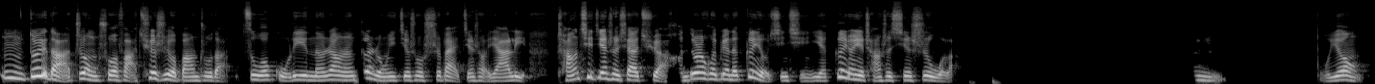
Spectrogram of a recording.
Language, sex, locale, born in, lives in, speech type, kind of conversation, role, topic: Chinese, female, zh-CN, China, United States, read, expert-assistant, expert, 大家常说“孩子三岁定终身”，这句话真的有科学根据吗？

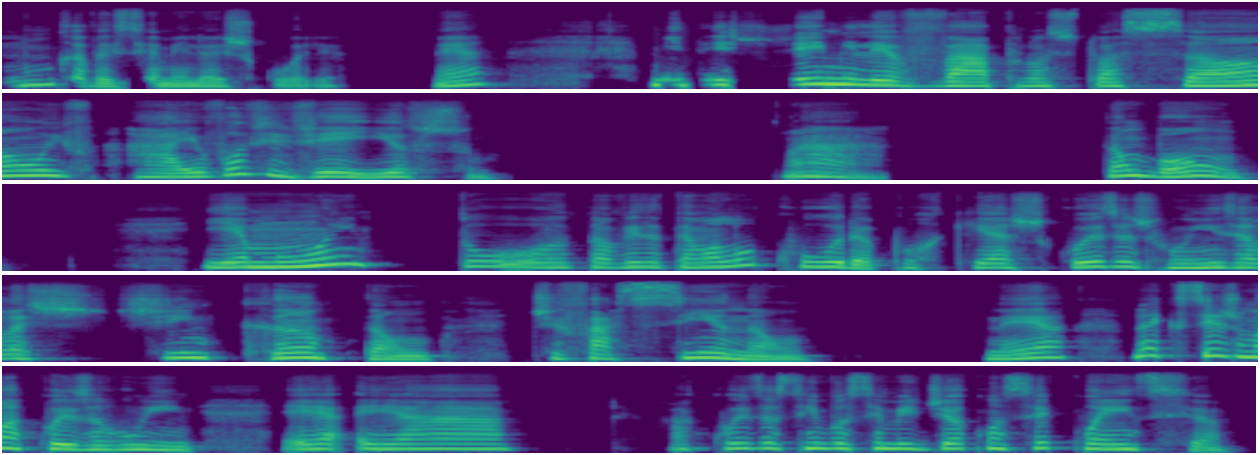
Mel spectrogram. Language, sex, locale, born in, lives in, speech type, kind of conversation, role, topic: Portuguese, female, pt-BR, Brazil, Portugal, conversation, podcast, guest, Como você se recupera emocionalmente de uma escolha ruim?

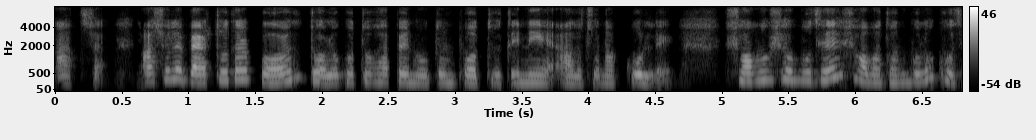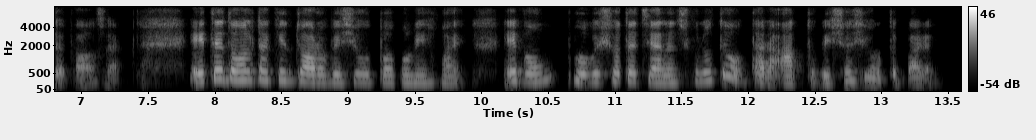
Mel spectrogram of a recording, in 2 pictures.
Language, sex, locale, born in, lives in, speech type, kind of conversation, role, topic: Bengali, female, bn-BD, Bangladesh, Bangladesh, read, expert-assistant, expert, দু’জনের একসাথে চিন্তা করলে কোন কোন নতুন আইডিয়া আসতে পারে, আমরা কীভাবে সেটা কাজে লাগাতে পারি?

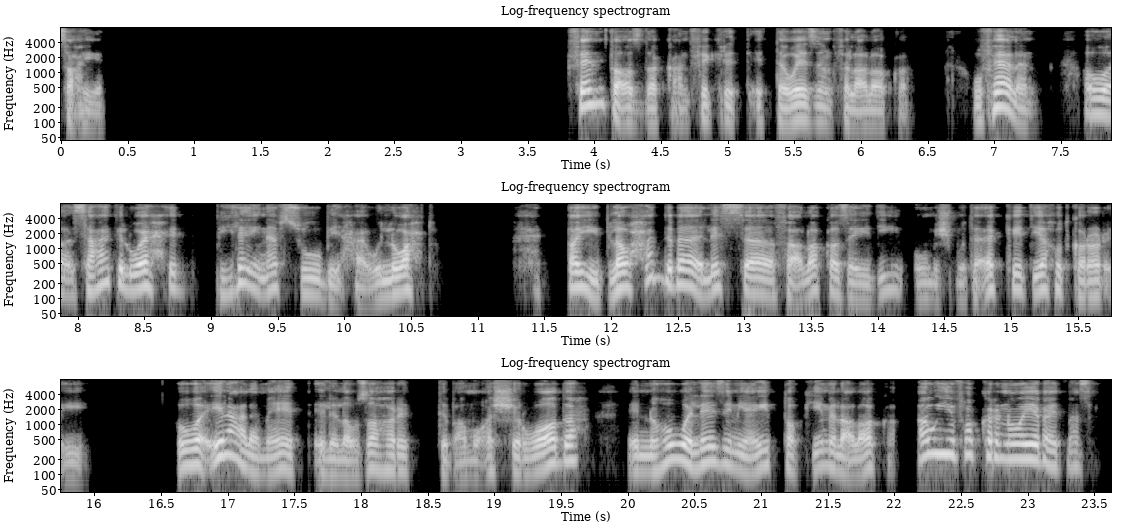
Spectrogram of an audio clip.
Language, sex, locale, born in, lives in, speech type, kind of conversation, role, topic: Arabic, male, ar-EG, Egypt, United States, read, expert-assistant, asker, إزاي أعرف الفرق بين الإعجاب والحب بجد؟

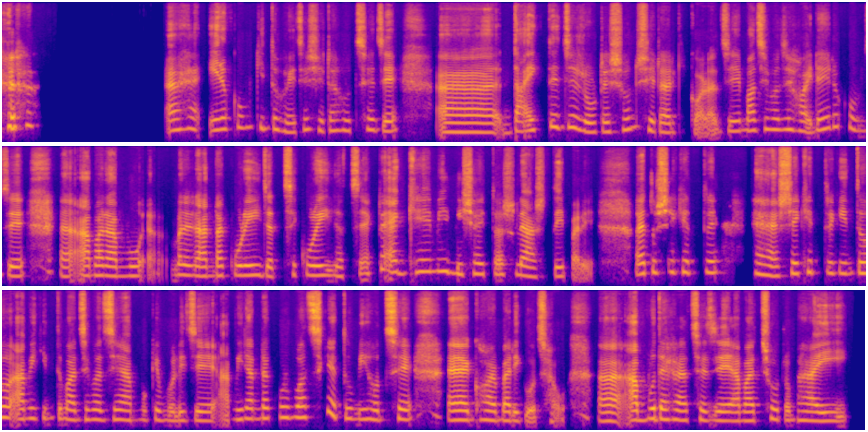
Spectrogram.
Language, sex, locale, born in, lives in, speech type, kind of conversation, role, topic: Bengali, female, bn-BD, Bangladesh, Bangladesh, conversation, podcast, guest, মা-বাবার কাজ ভাগ করে নেওয়ার আপনার পদ্ধতি কী?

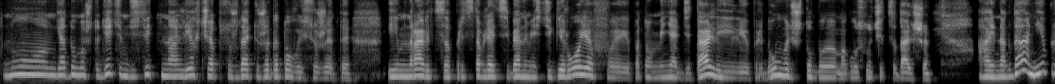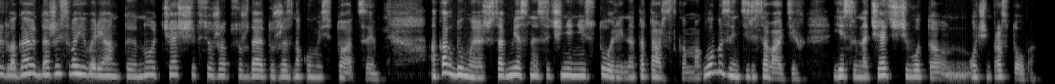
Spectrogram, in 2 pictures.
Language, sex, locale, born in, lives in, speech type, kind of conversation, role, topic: Russian, female, ru-RU, Russia, Italy, read, expert-assistant, asker, Как заинтересовать детей говорить на родном языке в семье?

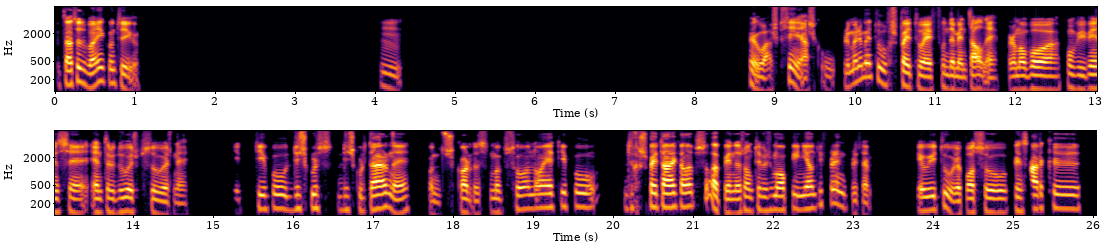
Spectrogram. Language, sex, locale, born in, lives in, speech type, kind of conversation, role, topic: Portuguese, male, pt-PT, Portugal, Portugal, conversation, unstructured, none, Você acha que é possível discordar respeitando o outro?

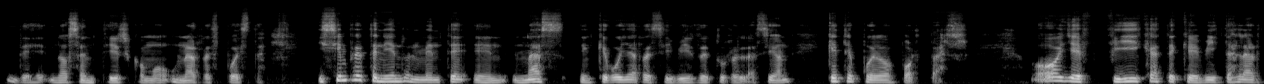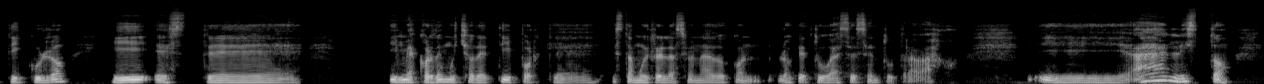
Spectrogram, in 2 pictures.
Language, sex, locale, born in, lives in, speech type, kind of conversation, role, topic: Spanish, male, es-MX, Mexico, Mexico, conversation, podcast, guest, ¿Cómo construyes una buena red de contactos?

